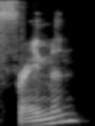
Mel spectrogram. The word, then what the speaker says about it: Fraeman: a e got it is your last name pronounced freeman uh yes i should have said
